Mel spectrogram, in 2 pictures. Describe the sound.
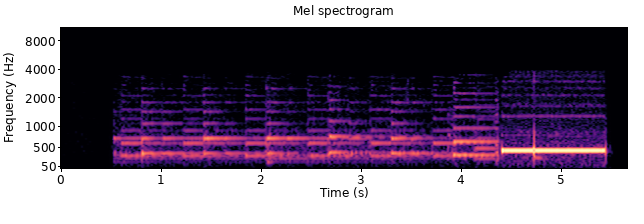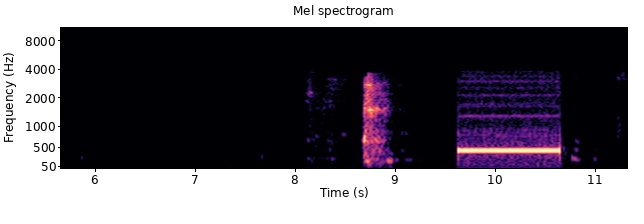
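Telephone line tones during a call transfer: a short run of stepped melodic tones, then a long steady beep, a silence broken by a brief burst, and a second long steady beep, all thin and band-limited.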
